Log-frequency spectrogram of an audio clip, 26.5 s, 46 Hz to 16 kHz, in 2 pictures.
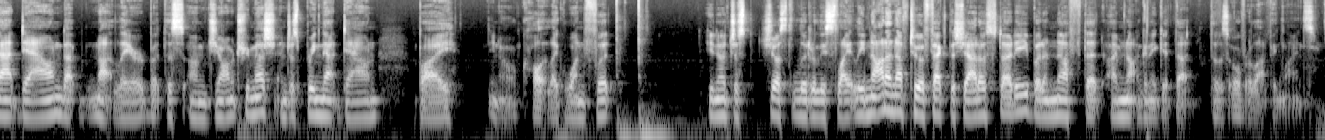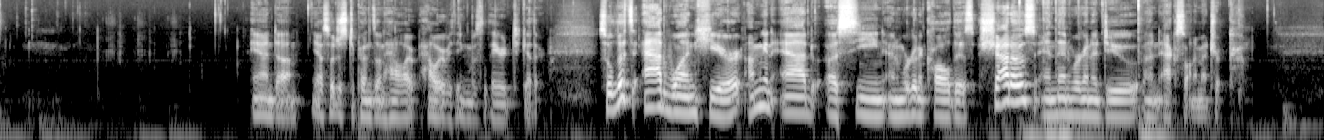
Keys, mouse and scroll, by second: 5.5 1, 6.2 Return, 7.1 space, 13.1 space, 13.7 super+1, 16.8 h, 18.1 space, 23.0-25.3 typing, 24.6 Return.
